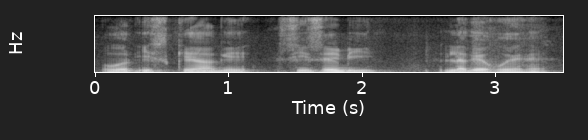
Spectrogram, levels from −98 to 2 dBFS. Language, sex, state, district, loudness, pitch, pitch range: Hindi, male, Uttar Pradesh, Saharanpur, -20 LUFS, 80 Hz, 80-85 Hz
